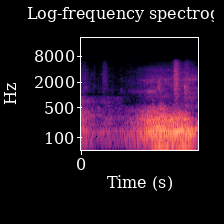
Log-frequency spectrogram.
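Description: A motor vehicle's engine rumbling, fading up about a second in and running on steadily.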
